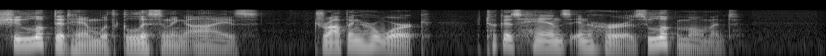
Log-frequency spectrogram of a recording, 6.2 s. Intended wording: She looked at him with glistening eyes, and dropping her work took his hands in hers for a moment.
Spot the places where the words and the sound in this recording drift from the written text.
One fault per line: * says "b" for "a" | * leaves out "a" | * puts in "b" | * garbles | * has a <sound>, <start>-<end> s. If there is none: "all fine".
* leaves out "and"
* says "looked" for "for"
